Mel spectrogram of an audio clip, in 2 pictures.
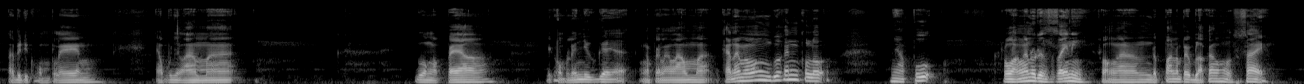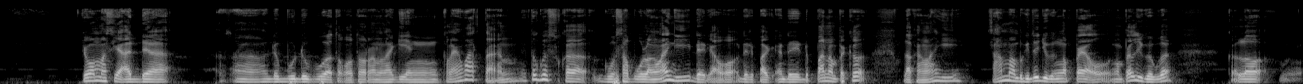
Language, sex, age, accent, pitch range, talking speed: Indonesian, male, 20-39, native, 105-140 Hz, 145 wpm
